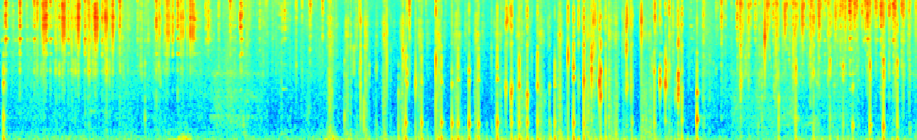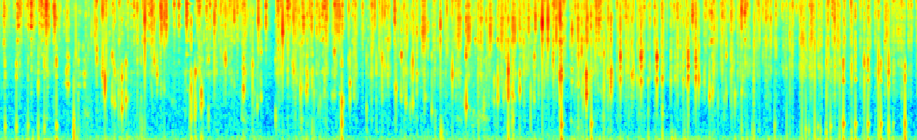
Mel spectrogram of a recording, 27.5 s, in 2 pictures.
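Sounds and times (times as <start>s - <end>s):
mouth clicks and wet smacks: 4.8s - 10.6s, 11.4s - 27.5s
crunchy chewing-like bites: 4.9s - 10.6s, 11.3s - 27.5s.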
